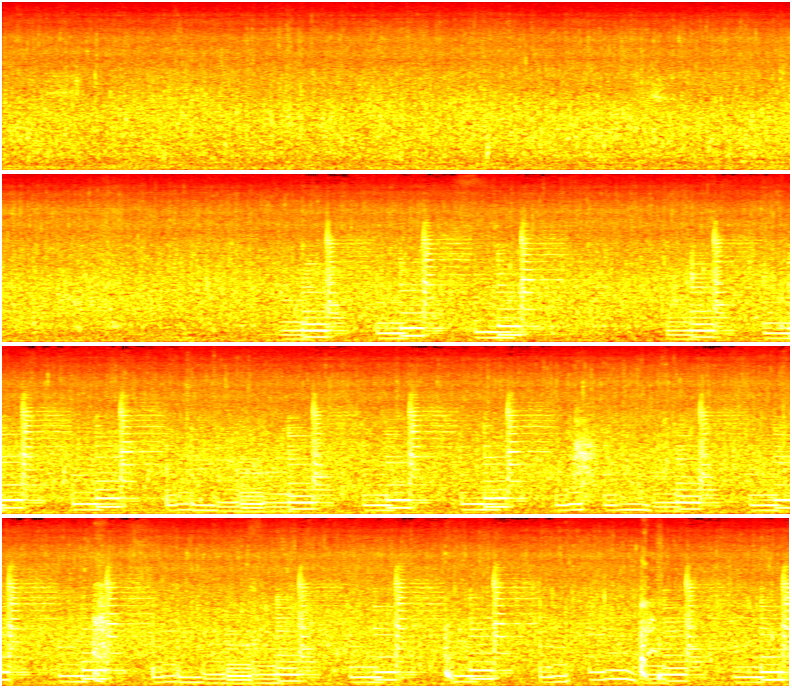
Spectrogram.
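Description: Shallow mountain stream running steadily over rocks. About eleven seconds in, music with short, evenly paced notes and a beat comes in over it and carries on.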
